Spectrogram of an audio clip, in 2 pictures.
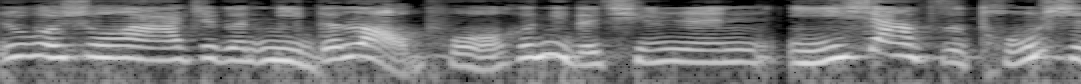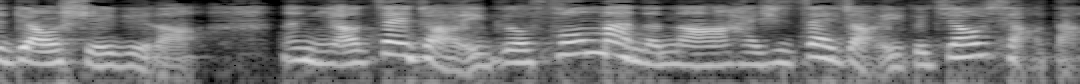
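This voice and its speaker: A woman with a high pitch and very wide pitch swings talks at a fairly quick pace with hardly any pauses. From Jiangsu, China. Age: 20s. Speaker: caller. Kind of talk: casual chat. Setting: online voice chat room.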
